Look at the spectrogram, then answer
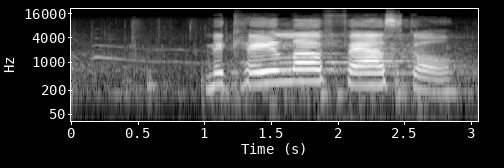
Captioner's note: audience applauding; audience cheering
